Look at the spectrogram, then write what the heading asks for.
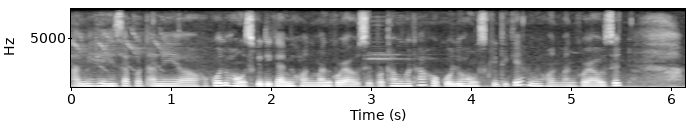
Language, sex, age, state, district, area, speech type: Assamese, female, 45-60, Assam, Nagaon, rural, spontaneous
